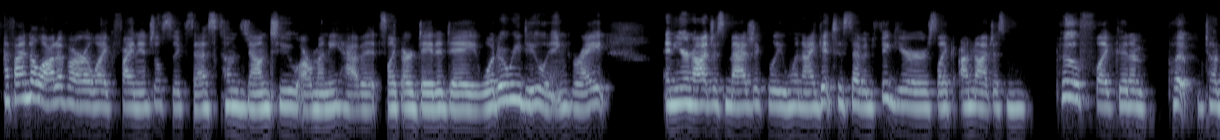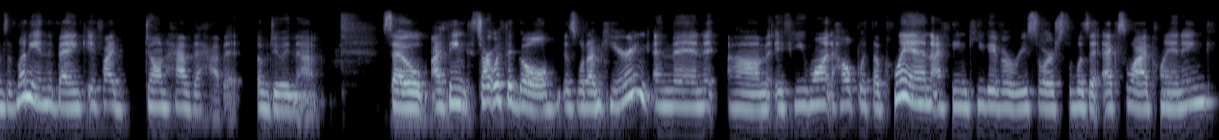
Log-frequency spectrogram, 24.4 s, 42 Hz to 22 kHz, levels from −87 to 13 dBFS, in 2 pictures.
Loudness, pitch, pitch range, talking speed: -27 LUFS, 190 Hz, 180-205 Hz, 225 wpm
